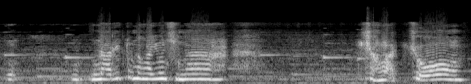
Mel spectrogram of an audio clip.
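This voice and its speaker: A woman with a Filipino accent playing a caring, gentle young cousin in a radio drama. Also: a little high, steady tone, slow. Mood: gentle, hesitant. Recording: dull, band-limited broadcast with music bed.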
